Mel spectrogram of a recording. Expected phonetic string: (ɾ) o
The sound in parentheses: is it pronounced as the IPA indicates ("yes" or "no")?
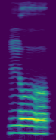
no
